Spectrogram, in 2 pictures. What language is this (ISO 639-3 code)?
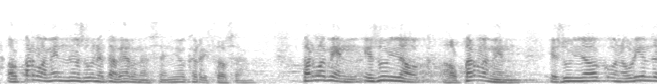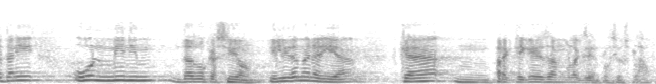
cat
